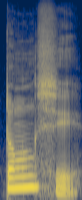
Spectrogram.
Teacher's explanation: the xi, doesn't have emphasis. 东西, so you just kind of read it lightly. 东西, a little bit like an afterthought.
